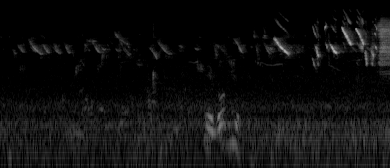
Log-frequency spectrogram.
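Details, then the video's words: Chestnut-capped blackbird, the Garibaldi or Baia de Chiqueiro, a busy singer: soft high slurred chirps build into loud bright whistled notes and quick downslurs, ending in a buzzy rasp, with a brief low murmur in the middle. "Garibaldi Cantando"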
